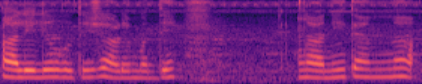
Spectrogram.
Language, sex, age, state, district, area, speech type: Marathi, female, 18-30, Maharashtra, Amravati, rural, spontaneous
